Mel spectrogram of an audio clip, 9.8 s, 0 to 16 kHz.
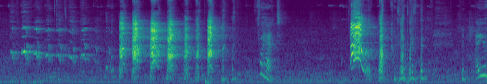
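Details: Litter of four-week-old F1B doodle pups: a high wavering whine slides downward, followed by a string of sharp, noisy yelps about twice per second and scattered squeaks. A steady electrical hum runs underneath.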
